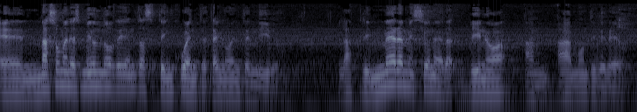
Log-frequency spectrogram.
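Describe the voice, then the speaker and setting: Bright, sharp tone at a moderate pace with lively intonation and audible room echo. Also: man. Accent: Spanish. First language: English (speaking Spanish). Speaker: missionary organization director. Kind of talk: church talk. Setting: church. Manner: halting.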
